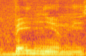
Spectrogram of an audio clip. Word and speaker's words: Benjamin: Walter Benjamin, ou Benjamin, se quiserem pronunciar em alemão, o J da sua como I, já tinha antecipado a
